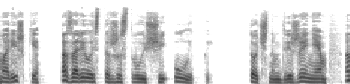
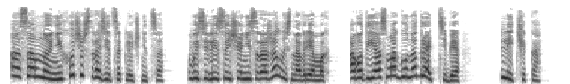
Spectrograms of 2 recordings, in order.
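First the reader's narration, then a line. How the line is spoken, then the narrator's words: Sudden shout. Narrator (Russian): Диана вдруг выкрикнула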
